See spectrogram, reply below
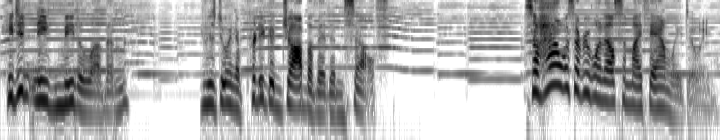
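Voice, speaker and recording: A woman's voice: medium pitch, sing-song, brisk, long pauses, fairly bright tone, faint music behind. Woman wryly narrating her dating life. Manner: wry, dry storytelling. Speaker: documentary filmmaker narrating. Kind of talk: scripted documentary narration.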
